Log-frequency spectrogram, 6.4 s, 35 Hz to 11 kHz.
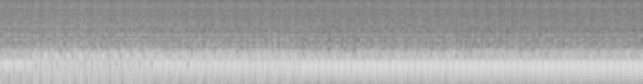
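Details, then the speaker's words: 1988 Lamborghini Countach replica after fixing a fuel starvation no-start: smooth, steady low idle hum with an even beat, no stumbling or surging; fuel delivery restored. "there you go fancies came on really Casey's on let it run for a while particularly 10 minutes to kick on and c"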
